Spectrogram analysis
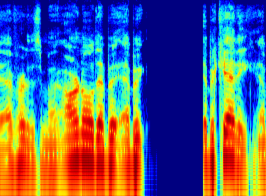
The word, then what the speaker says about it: Ebiketie: Arnold Ebiketie. Yeah, Ebiketie.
